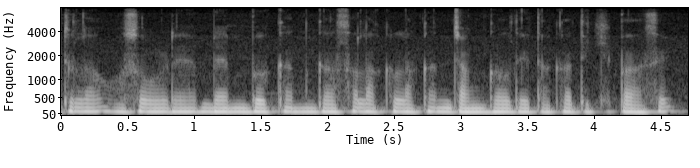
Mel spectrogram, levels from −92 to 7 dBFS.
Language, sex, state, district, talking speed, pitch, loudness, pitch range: Nagamese, male, Nagaland, Kohima, 205 wpm, 105 Hz, -16 LUFS, 100-110 Hz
